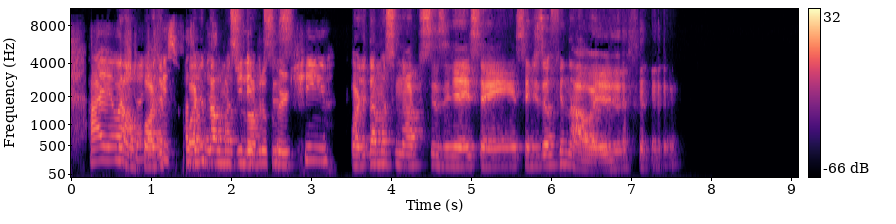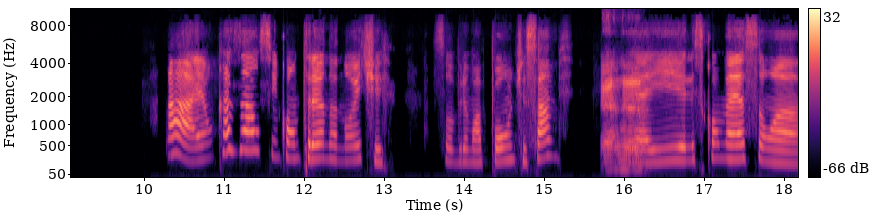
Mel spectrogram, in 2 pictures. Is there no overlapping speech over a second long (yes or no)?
no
